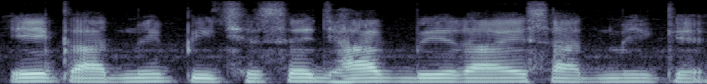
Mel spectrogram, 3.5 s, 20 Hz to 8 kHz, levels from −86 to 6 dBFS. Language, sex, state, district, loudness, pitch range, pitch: Hindi, male, Uttar Pradesh, Lucknow, -18 LUFS, 115-125 Hz, 120 Hz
